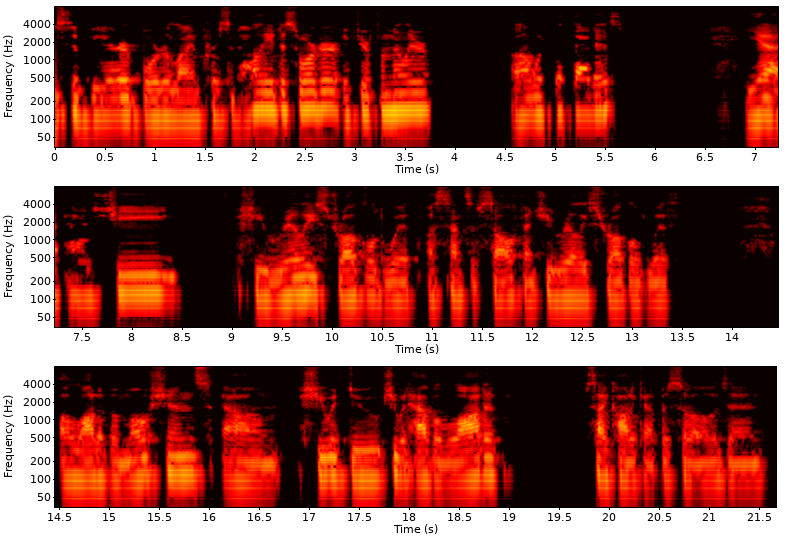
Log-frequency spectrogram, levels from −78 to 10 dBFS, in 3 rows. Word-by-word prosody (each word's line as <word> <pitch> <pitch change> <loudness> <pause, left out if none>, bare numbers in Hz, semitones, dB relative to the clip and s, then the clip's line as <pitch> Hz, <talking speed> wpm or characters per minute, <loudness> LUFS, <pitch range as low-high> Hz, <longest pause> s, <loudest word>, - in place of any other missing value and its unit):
severe 115 -1 0
borderline 105 -1 0
personality 110 +7 0
disorder, 145 +2 +3
if 110 +2 -8
you're 125 -2 +1
familiar, 140 +2 +4 0.8
uh, 110 +1 +1
with 120 -1 -1
what 125 - -4
that 120 0 +5
is. 140 0 -6 1.2
Yeah, 110 +2 +5
and 110 -1 -4
she 125 +1 0 0.6
she 110 -2 -4
really 110 +5 +1
struggled 110 -2 -1
with 95 0 -5 0.2
a 100 - -6
sense 105 0 -3
of - - -10
self, 105 +2 -1
and 95 -1 -5
she 105 - -5
really 105 0 -2
struggled 95 -2 -4
with 95 0 -8 1.0
a 105 - 0
lot 100 0 +4
of 100 0 -4
emotions, 115 +5 -1
um, 95 -2 -2 0.2
she - - -1
would 115 -2 0
do 105 -1 -2
she 105 - -1
would 110 - -3
have 100 0 +5
a 95 - -1
lot 100 +5 +6
of 115 - +3
f 120 0 -25 0.7
psychotic 95 -2 +2
episodes, 95 +1 -6
and 90 -1 -6
105 Hz, 125 wpm, -33 LUFS, 100-120 Hz, 1.2 s, lot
